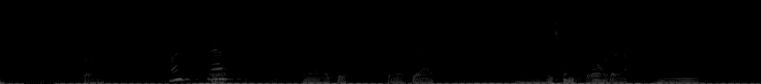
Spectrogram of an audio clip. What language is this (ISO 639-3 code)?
dan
